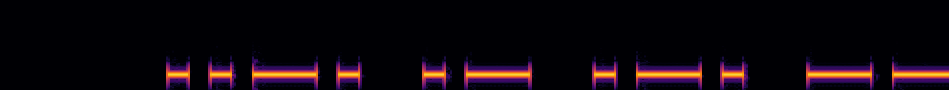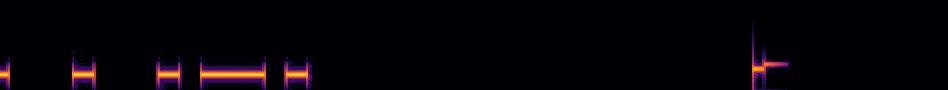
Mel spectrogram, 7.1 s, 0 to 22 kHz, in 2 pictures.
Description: Morse code, heard as a keyed tone, about 15 wpm, 700 Hz. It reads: FARMER
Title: Six Letter Words - 15wpm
